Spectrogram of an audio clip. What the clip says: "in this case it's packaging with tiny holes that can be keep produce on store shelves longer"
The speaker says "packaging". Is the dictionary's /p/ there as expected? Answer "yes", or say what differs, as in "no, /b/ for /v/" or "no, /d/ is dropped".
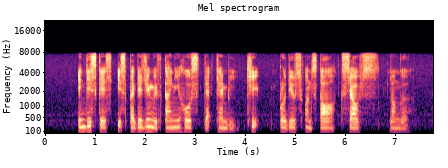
no, /b/ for /p/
